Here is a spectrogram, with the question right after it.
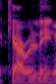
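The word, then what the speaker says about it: Carolyn: Yeah, Caroline.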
